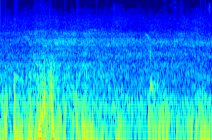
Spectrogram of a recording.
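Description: Wind buffeting the microphone in uneven gusts, a loud low rumble that swells and drops.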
